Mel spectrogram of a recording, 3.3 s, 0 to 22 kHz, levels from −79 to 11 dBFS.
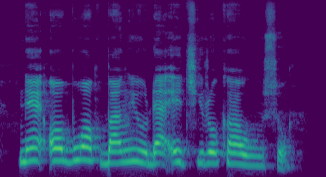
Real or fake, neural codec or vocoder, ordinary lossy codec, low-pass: fake; vocoder, 44.1 kHz, 128 mel bands, Pupu-Vocoder; none; none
